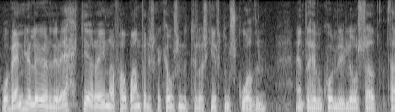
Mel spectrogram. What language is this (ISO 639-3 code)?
isl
